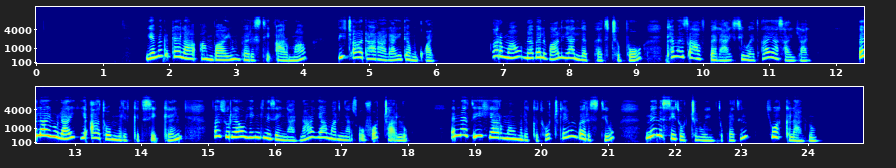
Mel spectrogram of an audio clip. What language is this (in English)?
Amharic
